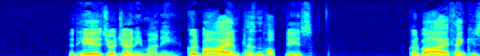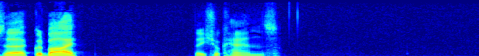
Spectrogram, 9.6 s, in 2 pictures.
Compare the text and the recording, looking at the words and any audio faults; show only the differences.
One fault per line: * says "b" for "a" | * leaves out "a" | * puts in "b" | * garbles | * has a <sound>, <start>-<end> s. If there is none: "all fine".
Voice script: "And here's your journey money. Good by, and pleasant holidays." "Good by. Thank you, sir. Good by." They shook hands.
* has a dropout, 2.7-2.9 s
